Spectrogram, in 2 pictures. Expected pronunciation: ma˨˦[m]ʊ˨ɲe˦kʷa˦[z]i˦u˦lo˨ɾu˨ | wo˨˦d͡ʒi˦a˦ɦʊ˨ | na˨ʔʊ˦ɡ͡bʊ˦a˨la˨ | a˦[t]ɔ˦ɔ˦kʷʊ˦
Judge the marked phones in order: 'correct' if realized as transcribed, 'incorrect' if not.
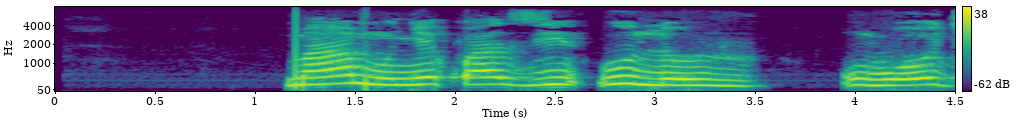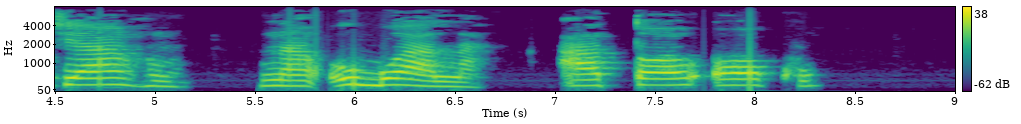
correct, correct, correct

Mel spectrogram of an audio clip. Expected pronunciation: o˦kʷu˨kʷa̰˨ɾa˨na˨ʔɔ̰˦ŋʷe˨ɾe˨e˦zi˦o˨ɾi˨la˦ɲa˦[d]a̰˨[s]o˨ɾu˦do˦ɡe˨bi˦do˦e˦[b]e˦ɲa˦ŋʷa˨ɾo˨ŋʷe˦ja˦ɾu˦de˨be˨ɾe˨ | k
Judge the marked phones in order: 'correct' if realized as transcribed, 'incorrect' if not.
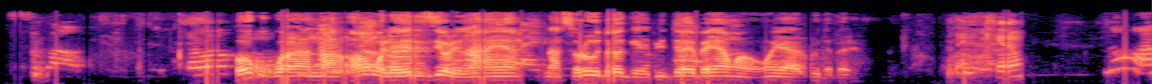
incorrect, correct, correct

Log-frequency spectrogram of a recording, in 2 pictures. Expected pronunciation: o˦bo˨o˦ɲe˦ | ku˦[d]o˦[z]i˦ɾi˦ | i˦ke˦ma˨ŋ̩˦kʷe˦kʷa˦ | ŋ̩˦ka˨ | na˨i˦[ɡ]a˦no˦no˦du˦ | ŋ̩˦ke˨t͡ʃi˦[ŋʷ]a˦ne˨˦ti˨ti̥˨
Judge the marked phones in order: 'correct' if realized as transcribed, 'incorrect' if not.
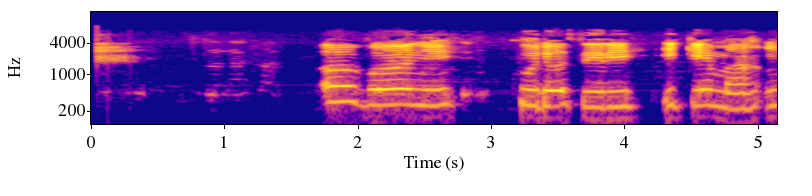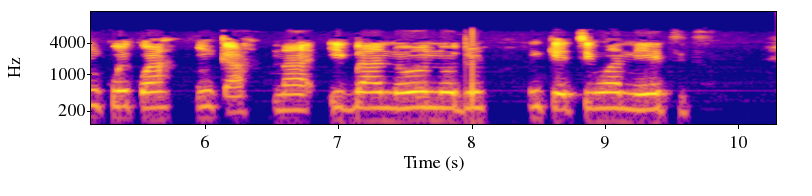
correct, incorrect, incorrect, correct

